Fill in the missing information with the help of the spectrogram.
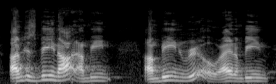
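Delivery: loud, laughing through the words; real laughter spilling into the confession. Real, not acted. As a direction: admit it while still laughing.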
